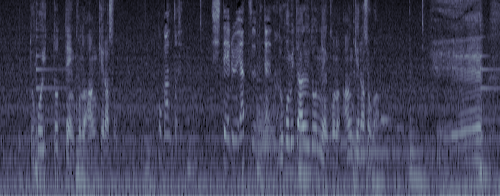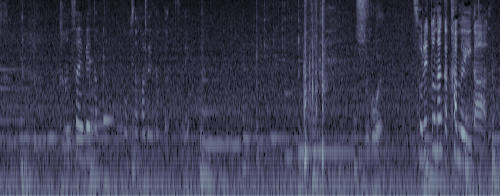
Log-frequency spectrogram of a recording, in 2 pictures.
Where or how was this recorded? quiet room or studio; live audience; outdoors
outdoors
